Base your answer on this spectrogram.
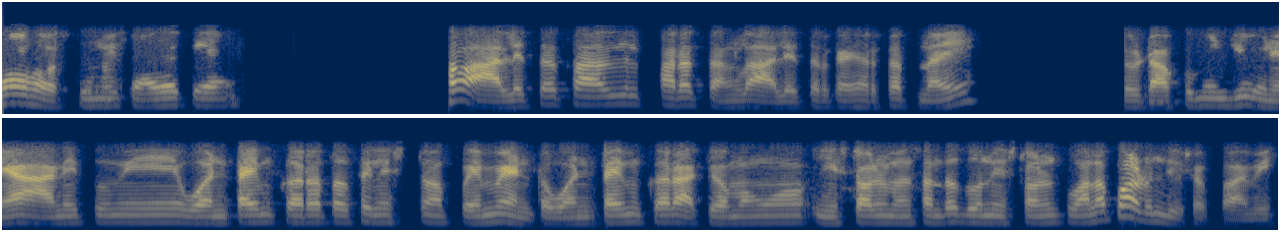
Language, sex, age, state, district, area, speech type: Marathi, male, 60+, Maharashtra, Nagpur, rural, conversation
